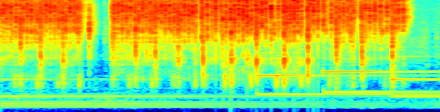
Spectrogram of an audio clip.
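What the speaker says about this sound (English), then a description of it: "It actually sounds like the fishing rod sound you would make, and it just attaches onto the D-pad button, so it just hits the button as it goes around" A fishing-reel accessory on a left Nintendo Switch Joy-Con, its wheel striking the D-pad button as it turns, makes a rapid run of sharp plastic clicks like a ratcheting fishing reel, close and fairly loud, briefly pausing near the start.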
